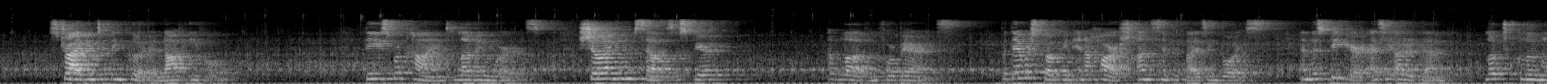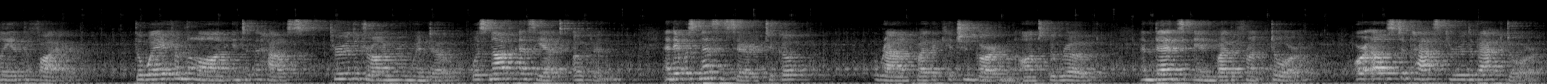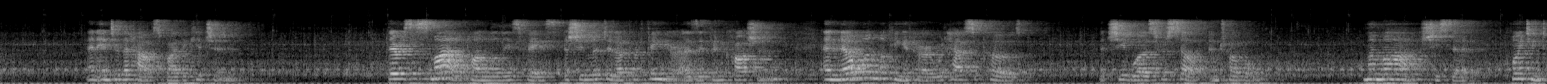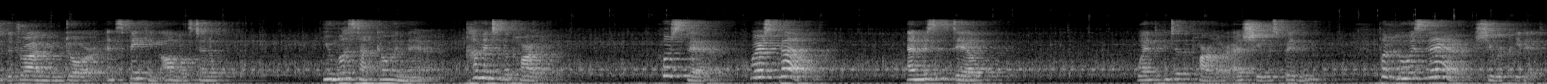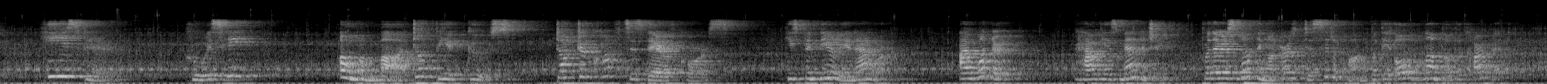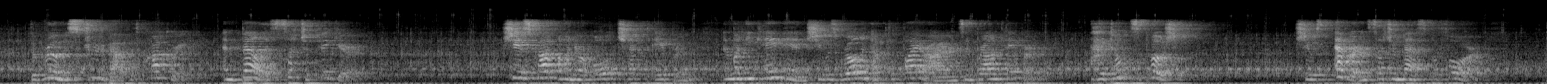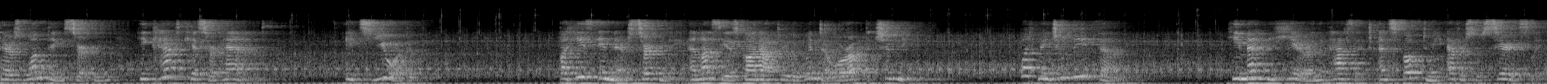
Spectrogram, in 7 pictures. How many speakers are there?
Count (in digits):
1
